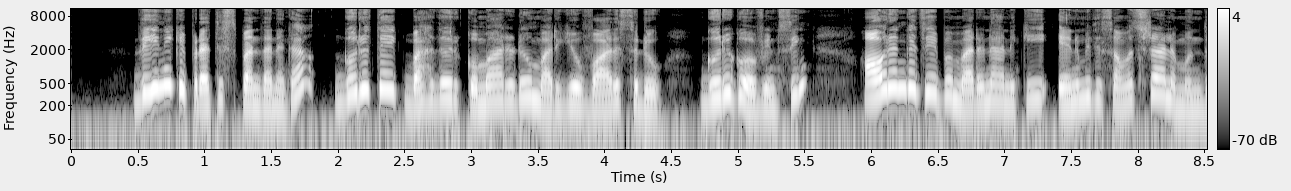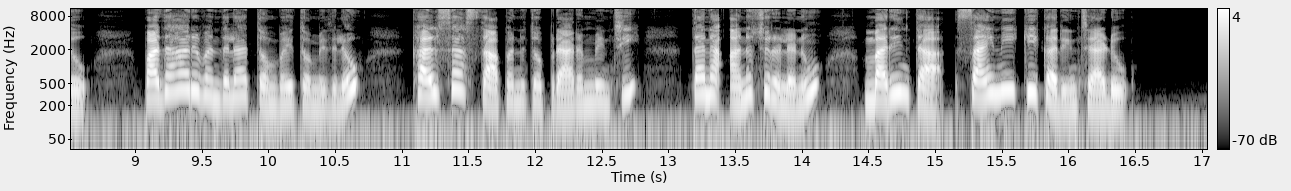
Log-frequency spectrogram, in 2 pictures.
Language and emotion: Telugu, neutral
